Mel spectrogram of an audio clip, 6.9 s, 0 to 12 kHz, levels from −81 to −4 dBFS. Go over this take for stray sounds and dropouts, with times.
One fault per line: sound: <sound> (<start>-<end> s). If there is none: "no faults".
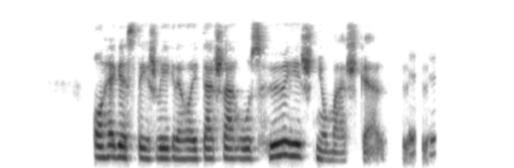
sound: laugh (5.4-5.8 s)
